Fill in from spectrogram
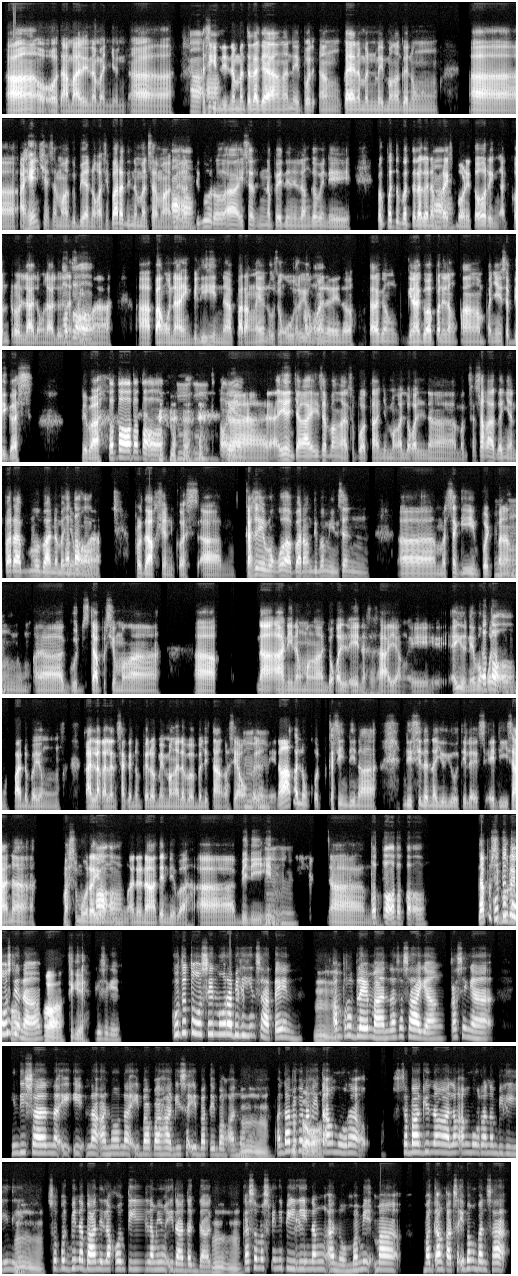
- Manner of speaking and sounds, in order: chuckle; tapping
- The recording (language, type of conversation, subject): Filipino, unstructured, Ano ang masasabi mo tungkol sa pagtaas ng presyo ng mga bilihin kamakailan?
